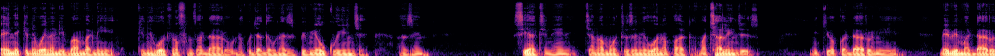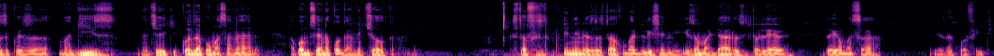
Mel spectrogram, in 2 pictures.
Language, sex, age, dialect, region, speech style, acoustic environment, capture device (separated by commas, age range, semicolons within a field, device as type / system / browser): Swahili, male, 18-24, Kenya - Nairobi Sheng-influenced, Kenya, relaxed, appliances; nature; people talking, mobile / Linux / Chrome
